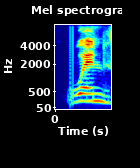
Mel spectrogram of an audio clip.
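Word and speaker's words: Eoghan: can't even pronounce it there was one EU u o g h a n when sounds like the word when all when oh nice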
